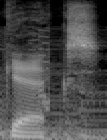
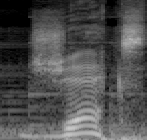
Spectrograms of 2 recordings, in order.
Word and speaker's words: Gex: They were looking at the N64 games, I believe, and they looked at Gex on the N64 and they said Jex the Gecko. They pronounced it like a J, that G.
